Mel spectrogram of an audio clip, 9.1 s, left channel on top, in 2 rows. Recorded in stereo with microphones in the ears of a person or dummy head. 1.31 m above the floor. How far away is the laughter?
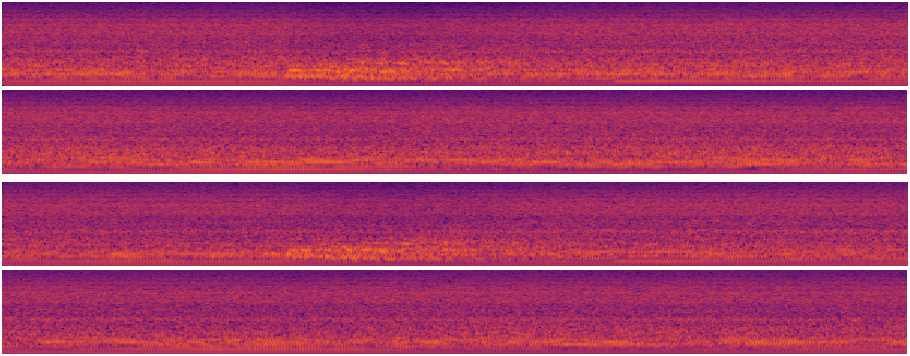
About 1.8 m.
